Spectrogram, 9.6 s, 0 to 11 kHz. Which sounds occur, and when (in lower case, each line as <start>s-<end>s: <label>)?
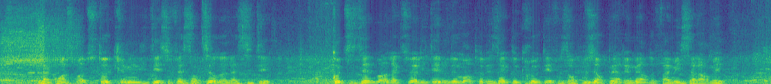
0.0s-0.6s: mechanisms
0.4s-3.4s: man speaking
0.6s-9.6s: background noise
3.6s-4.3s: speech
4.2s-9.0s: man speaking
9.2s-9.6s: speech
